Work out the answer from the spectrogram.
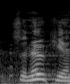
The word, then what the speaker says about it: Sunukjian: When you first saw my name in print, you said, "How does this guy say his name?" And now that you look at me, you say, "You don't look Japanese." Sanukian is an Armenian name.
